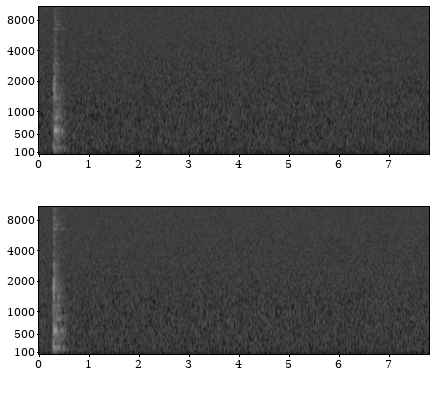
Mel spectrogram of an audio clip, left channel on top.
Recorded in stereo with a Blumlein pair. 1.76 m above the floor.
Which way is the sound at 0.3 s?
60° right.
